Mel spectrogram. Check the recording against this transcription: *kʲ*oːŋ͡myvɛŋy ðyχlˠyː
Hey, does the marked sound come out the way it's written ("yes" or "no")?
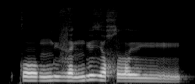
no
